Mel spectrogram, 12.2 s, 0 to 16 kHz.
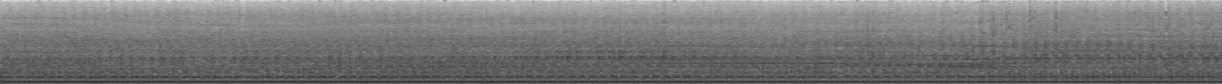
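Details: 1970s Cat D330C 4-cylinder diesel generator set (90 kW standby), sat 10+ years, running wide open with no load, coolant not yet warm: steady strong even drone, no knocking or surging, smoking a little; small coolant leak at a crack; normal.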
